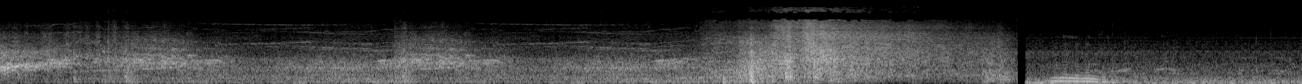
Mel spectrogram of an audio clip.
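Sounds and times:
car crashing into wall: 0:07.1 - 0:10.2.

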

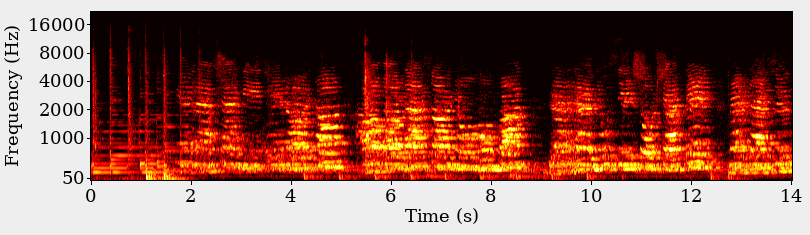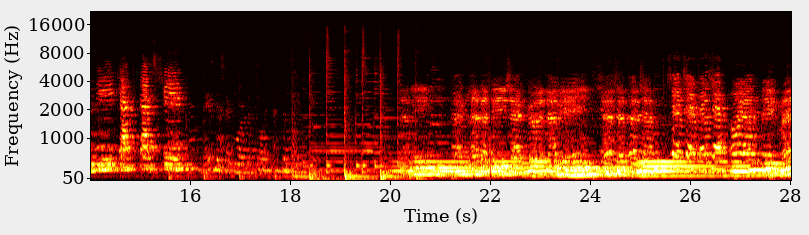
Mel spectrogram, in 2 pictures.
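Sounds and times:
young children singing: 0:01.6 - 0:16.2, 0:20.2 - 0:28.0.

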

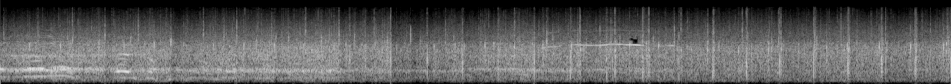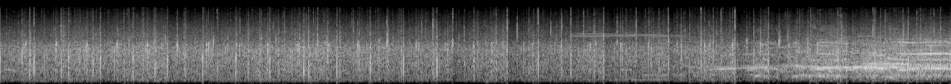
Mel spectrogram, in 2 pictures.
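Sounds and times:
stadium crowd applauding: 0:00.0 - 0:19.0.

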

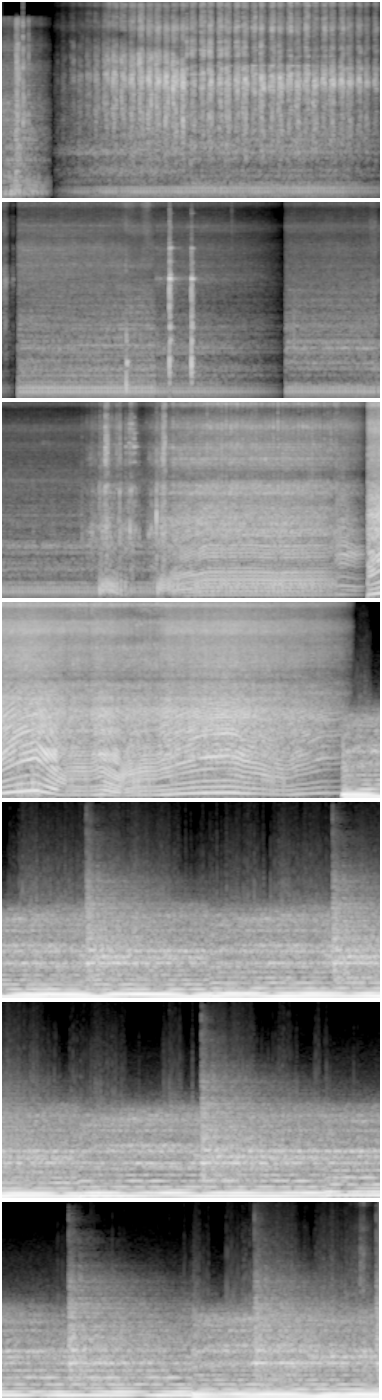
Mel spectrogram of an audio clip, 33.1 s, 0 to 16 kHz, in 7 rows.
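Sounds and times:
small engine revving: 0:10.3 - 0:18.6.

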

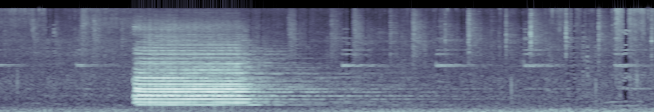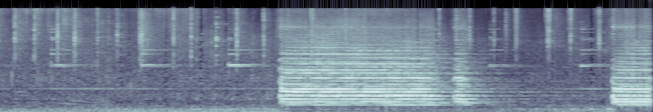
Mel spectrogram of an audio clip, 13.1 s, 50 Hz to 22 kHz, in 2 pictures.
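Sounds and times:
locomotive air horn blast: 0:01.3 - 0:04.2, 0:09.4 - 0:11.6, 0:12.7 - 0:13.0.

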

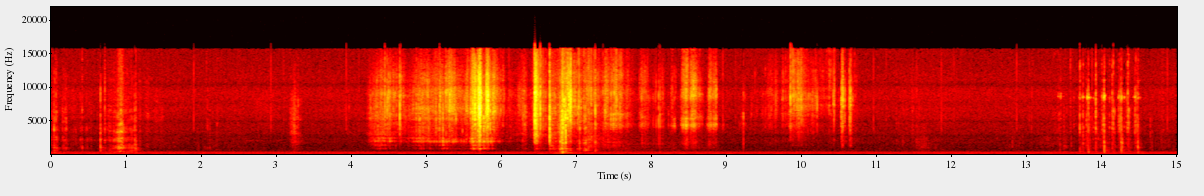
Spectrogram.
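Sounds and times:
slime and clay crackling: 0:04.3 - 0:08.8.

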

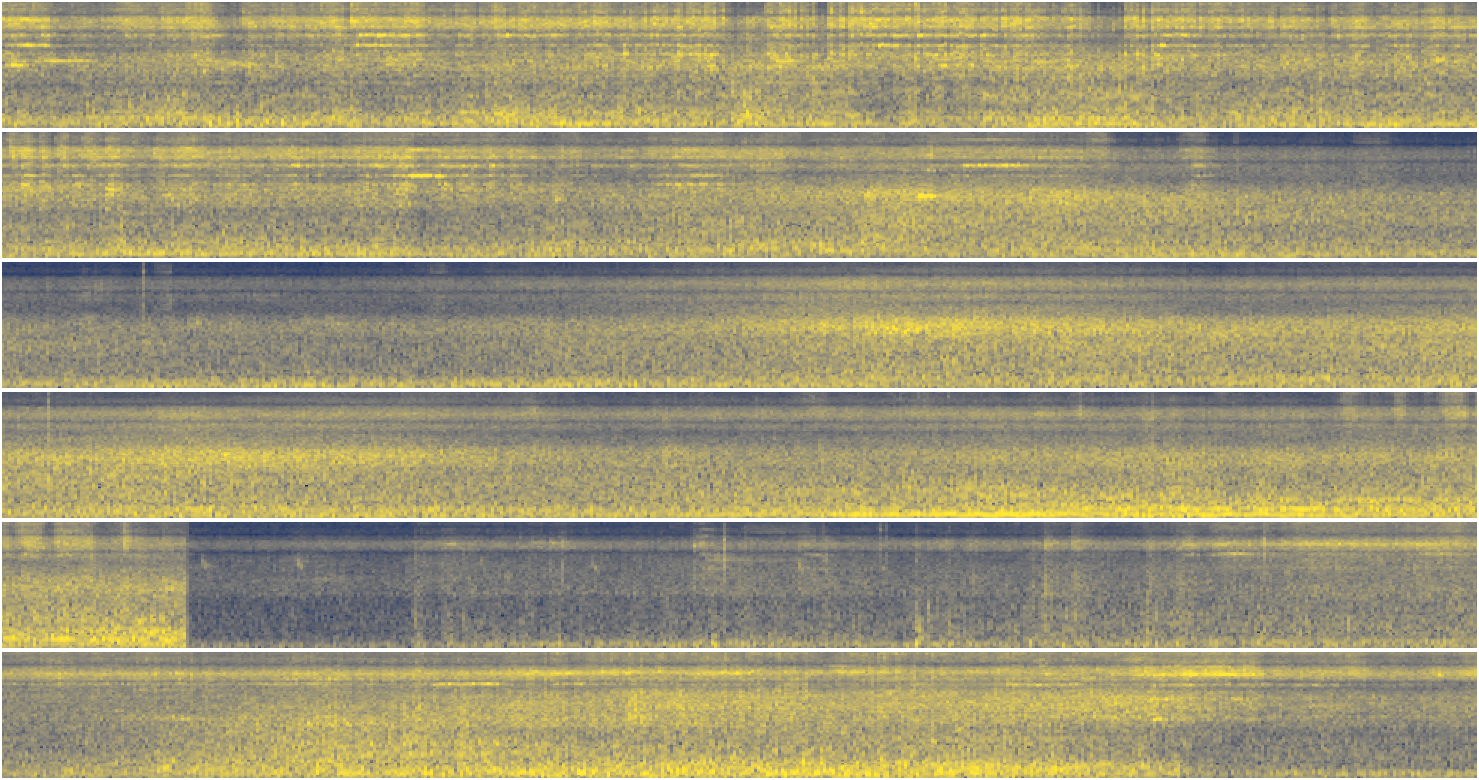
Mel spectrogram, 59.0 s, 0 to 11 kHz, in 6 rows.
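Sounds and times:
tram wheels squealing on rails: 0:00.0 - 0:22.6, 0:24.2 - 0:59.0
clattering over rail joints: 0:00.5 - 0:15.3.

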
